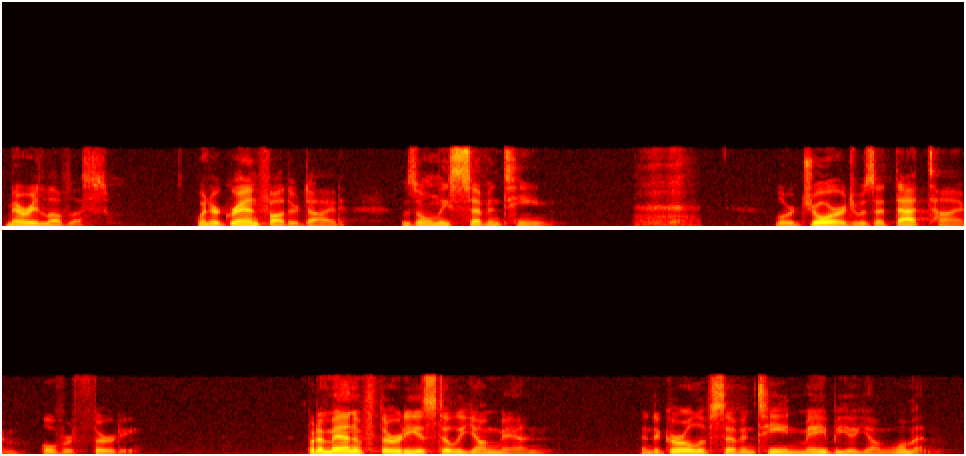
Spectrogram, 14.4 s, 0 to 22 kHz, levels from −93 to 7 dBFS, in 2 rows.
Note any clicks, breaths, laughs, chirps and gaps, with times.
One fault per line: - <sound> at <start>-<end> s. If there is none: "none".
- breath at 4.7-5.3 s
